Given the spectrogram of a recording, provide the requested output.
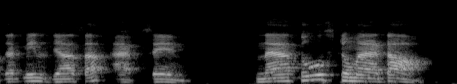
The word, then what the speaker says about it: Gnathostomata: Nathostomata. G is silent here. Nathostomata.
